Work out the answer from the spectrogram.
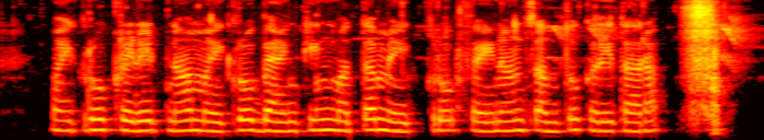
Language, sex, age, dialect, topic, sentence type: Kannada, female, 41-45, Dharwad Kannada, banking, statement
